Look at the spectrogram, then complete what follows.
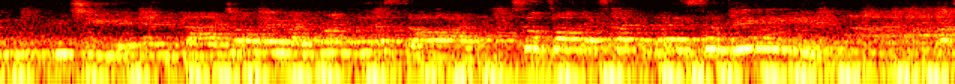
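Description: A woman singing a pop dance song live over an amplified backing track with a heavy, steady bass beat.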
